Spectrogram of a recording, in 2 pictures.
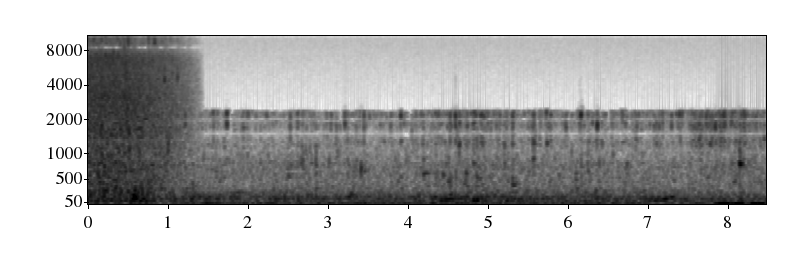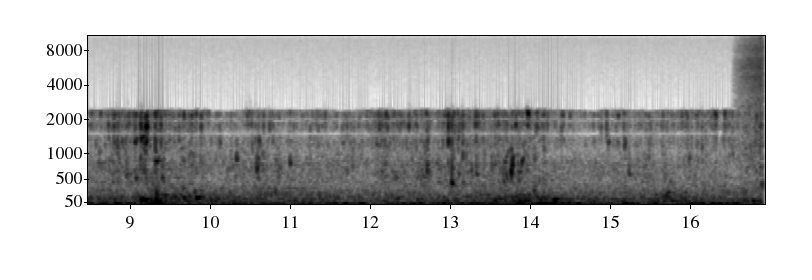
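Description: Small waves lapping and washing over wet sand at the water's edge, muffled, with scattered light fizzing ticks and a stronger wash about eight seconds in. The first second and a half is wind on the microphone and distant surf before the sound cuts to the lapping.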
